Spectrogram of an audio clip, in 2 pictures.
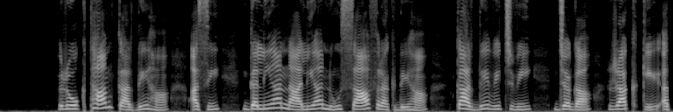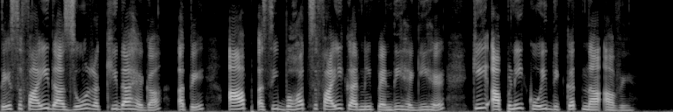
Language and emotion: Punjabi, neutral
